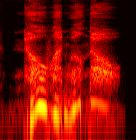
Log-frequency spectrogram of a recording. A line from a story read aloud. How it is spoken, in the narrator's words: whispering into his ear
